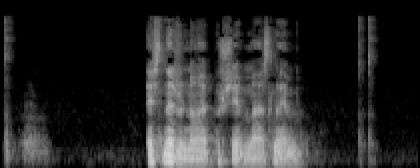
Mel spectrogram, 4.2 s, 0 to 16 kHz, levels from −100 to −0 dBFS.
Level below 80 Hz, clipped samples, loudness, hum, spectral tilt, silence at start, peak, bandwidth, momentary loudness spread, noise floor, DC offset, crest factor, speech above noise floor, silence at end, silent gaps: -50 dBFS; under 0.1%; -27 LUFS; none; -6 dB/octave; 0.05 s; -4 dBFS; 11.5 kHz; 11 LU; -82 dBFS; under 0.1%; 26 dB; 56 dB; 1.2 s; none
